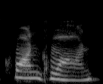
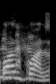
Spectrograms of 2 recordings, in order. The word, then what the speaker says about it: Coincoin: Marie Therese Quanquan was born. – Quanquan, I'll say it correctly. Quanquan.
